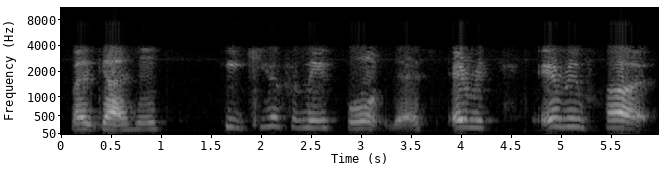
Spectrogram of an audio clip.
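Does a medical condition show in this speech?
Yes: cerebral palsy; from birth.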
